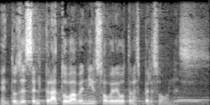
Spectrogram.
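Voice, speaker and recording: A man's voice: fairly low pitch, normal speed, warm tone, in a large hall, soft background music. A man preaching a sermon as a pastor, asking rhetorical questions and calling his listeners brothers. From Mexico.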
